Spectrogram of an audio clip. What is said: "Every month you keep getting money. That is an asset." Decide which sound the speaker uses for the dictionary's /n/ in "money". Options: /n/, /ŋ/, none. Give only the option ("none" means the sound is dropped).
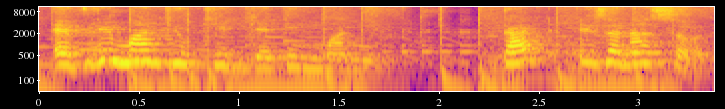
/n/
